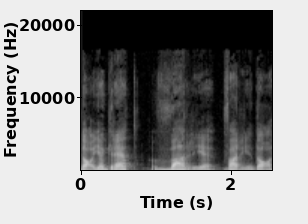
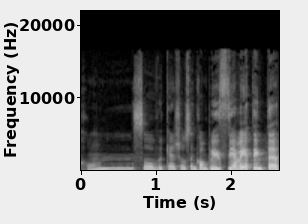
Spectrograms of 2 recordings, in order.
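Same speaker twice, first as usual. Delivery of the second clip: higher, slow, unsure mother voice; flustered mother; 8 semitones higher than usual. Retold or imitated. Mother covering for her daughter to the ex, higher and unsure. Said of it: "Och hon bara".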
